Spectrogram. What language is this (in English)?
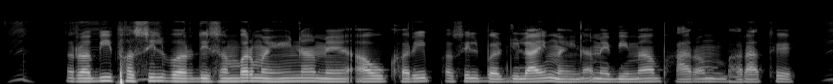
Chhattisgarhi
